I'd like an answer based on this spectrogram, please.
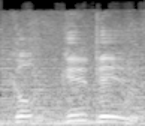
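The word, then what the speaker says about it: Gubal: And I am going to pronounce it Guboo, by the way.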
